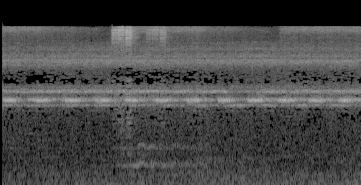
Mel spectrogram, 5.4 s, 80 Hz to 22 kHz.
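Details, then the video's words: Crickets in a forest, a dense, unbroken chorus of high, shrill trilling that holds steady in pitch, with a brief brighter burst near the middle and no other clear sounds. "Cricket Sound for 5 hours Loopable"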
